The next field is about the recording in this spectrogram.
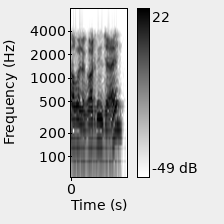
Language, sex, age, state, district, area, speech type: Nepali, male, 30-45, West Bengal, Darjeeling, rural, conversation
